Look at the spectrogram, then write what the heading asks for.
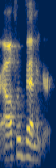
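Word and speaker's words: Wegener: german or austrian but that that w is pronounced like a v so that's vinegar alfred vinegar so he's the one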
